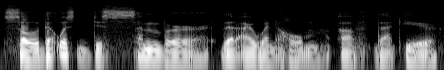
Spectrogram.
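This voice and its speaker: A Filipino-accented priest with a low, gravelly, mellow voice, telling his story in an unhurried, halting way full of pauses. He is recorded dry and close, with no room sound. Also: fairly even intonation, dry recording. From Philippines. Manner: unhurried, halting, many ums and restarts.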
